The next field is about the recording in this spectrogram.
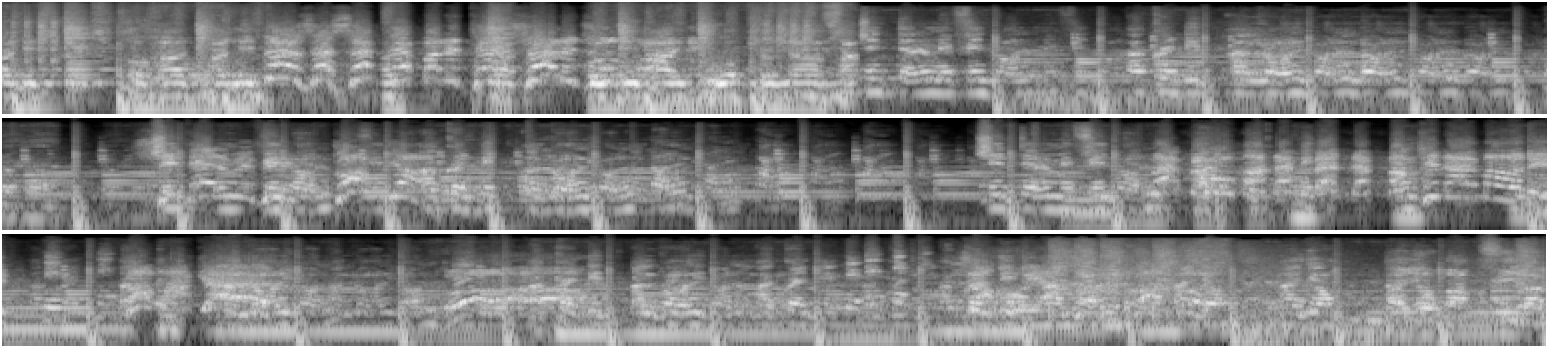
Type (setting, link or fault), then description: setting, busy venue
